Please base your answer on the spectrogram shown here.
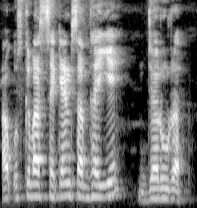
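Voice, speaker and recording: Patient male teacher explaining a worksheet. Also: on the high side. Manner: patient, explaining step by step, repeating words slowly. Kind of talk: worksheet lesson for children.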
